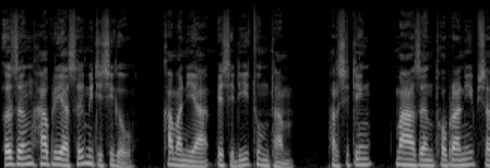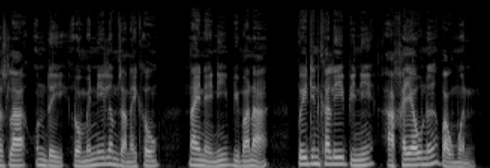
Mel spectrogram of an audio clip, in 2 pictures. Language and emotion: Bodo, neutral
